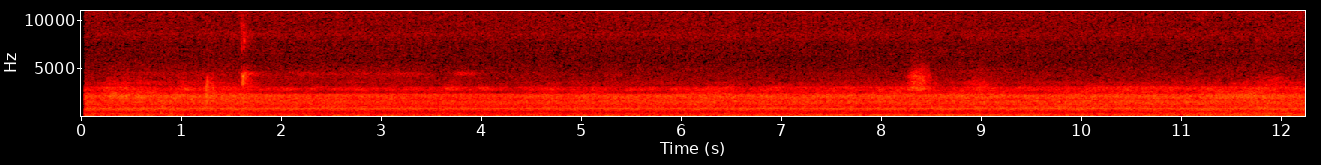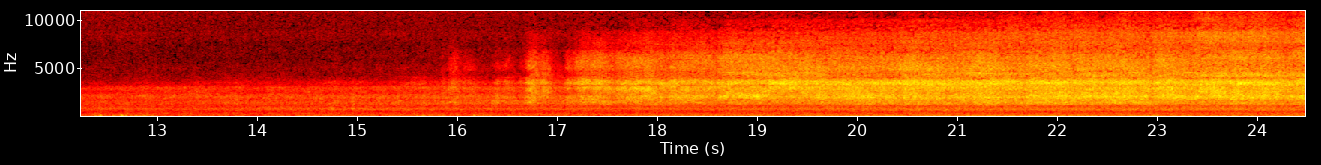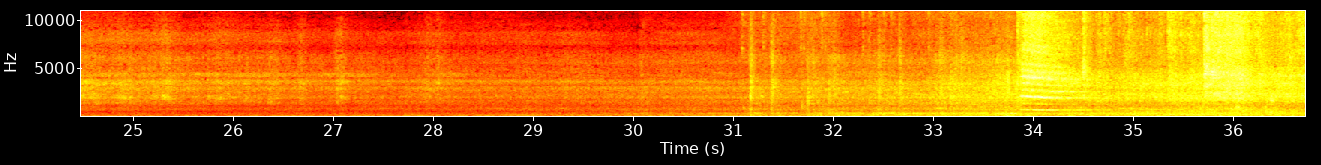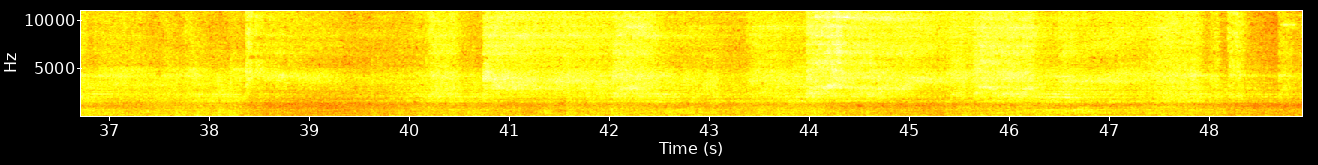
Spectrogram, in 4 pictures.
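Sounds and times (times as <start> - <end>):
train wheels squealing: 15.8 - 48.9
train wheels clattering over rail joints: 19.6 - 48.9.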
